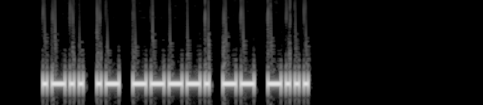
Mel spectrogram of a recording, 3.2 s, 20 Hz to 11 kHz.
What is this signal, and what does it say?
Morse code, heard as a keyed tone, about 40 wpm, 700 Hz. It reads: LA9MB
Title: DXCC-100 Call Signs - 5 Characters - 40wpm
